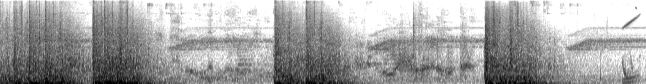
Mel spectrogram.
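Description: A gun fires loud shots in bursts.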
